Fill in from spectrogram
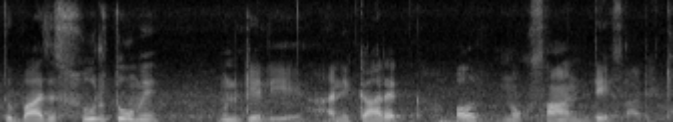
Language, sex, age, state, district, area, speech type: Urdu, male, 18-30, Delhi, North West Delhi, urban, spontaneous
